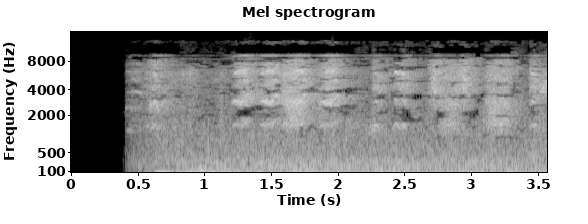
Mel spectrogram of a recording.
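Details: Several birds calling to one another: a dense, continuous wash of high chirps and twitters after a brief silent start, with no single voice standing out.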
